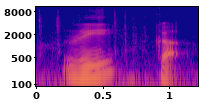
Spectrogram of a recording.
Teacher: So there are 4 syllables, America. Now in northern part of the country, they pronounce this as Rica. So they drop a syllable.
